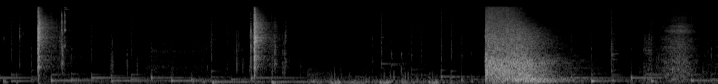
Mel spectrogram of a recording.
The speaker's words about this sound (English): So today we will be shooting one pig ear and one book.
